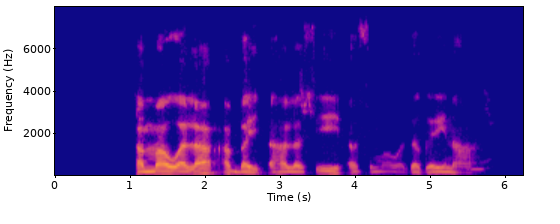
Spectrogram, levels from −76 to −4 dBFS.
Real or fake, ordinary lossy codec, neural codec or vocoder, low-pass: real; Opus, 32 kbps; none; 7.2 kHz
